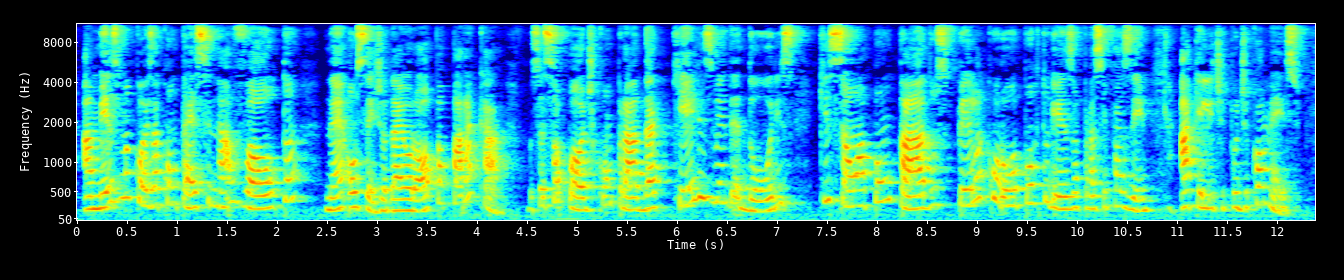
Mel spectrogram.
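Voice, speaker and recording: With a slightly high, sharp voice, lively intonation and a moderate pace, a Brazilian woman teaches history in a recorded lesson. She keeps it chatty, often checking on her students and adding small jokes, in an echoey room.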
